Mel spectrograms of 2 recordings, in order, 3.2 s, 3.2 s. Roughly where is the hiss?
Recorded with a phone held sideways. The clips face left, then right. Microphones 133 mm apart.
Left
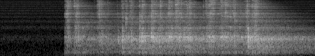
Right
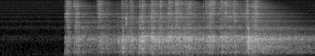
I don't hear a hiss.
